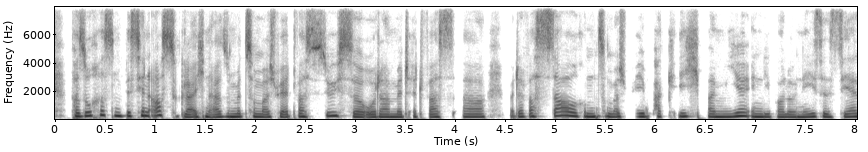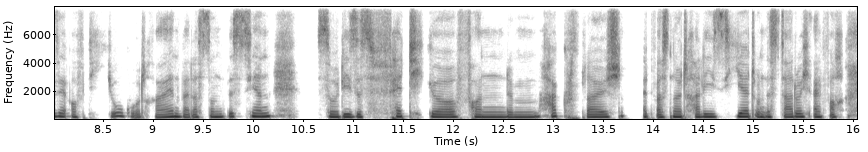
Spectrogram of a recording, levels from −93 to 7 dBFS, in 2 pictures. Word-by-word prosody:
versuch 250 +5 +2
es 300 - 0
'n 250 - +4
bisschen 245 +3 +3
auszugleichen, 210 -8 0
also 185 +3 0
mit 200 +1 +4
zum 200 -3 +2
Beispiel 185 +1 -1
etwas 200 +1 0
Süße 245 -8 +1
oder 180 +1 +1
mit 185 +1 -1
etwas, 185 -1 -3
äh, 190 -1 -1 0.3
mit - - -7
etwas 215 +1 0
Saurem. 240 -6 +2
Zum 215 0 -1
Beispiel 205 +1 -1
pack 205 -1 -9
ich 215 -1 -2
bei 195 - 0
mir 210 +5 +4
in 190 -1 +4
die 185 - -1
Bolognese 180 +1 +1
sehr, 190 +3 0
sehr 215 -1 -1
oft 180 -2 -8
Joghurt 230 -4 -6
rein, 185 +5 +3
weil 170 - -4
das 175 -2 -4
so 190 - -2
'n 185 +1 +1
bisschen 215 +1 +2 0.4
so 185 -4 0
dieses 180 0 +1
Fettige 185 -3 -1
von 175 -1 0
dem 170 +2 0
Hackfleisch 185 -3 -1 0.2
etwas 175 -1 -2
neutralisiert 190 +2 +2
und 180 -1 0
es 185 - 0
dadurch 195 +1 -1
einfach 180 -1 -3
190 Hz, 185 wpm, -23 LUFS, 180-210 Hz, 0.4 s, n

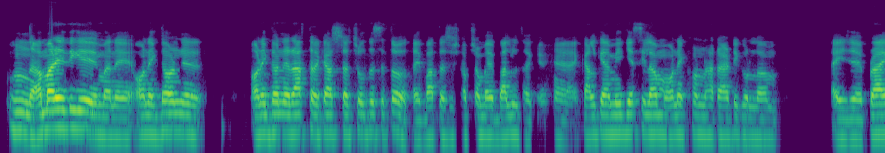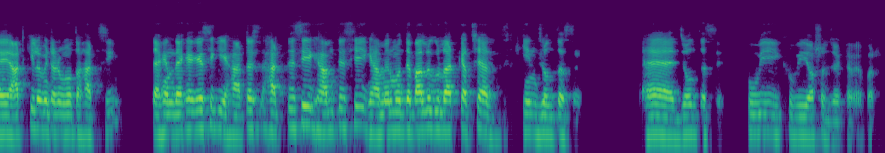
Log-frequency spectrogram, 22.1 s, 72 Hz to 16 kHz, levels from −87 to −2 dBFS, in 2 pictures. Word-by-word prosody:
উম 155 0 0 0.2
আমার 165 +3 +9
এদিকে 165 0 +2 0.3
মানে 130 0 +1 0.3
অনেক 135 0 +1
ধরনের, 150 -1 +3 0.8
অনেক 140 +1 +2
ধরনের 145 -1 +4
রাস্তার 140 -1 +1
কাজটাজ 140 -1 +1
চলতেছে 145 0 -4
তো। - - +2 0.2
তাই 115 - -4
বাতাসে 125 0 -4
সবসময় 125 0 -2
বালু 130 +2 -1
থাকে। 115 - -10 0.2
হ্যাঁ, 115 -3 -7 0.2
কালকে 130 +1 -1
আমি 140 +1 -2
গেছিলাম 145 -1 0 0.2
অনেকক্ষণ 135 +1 -4
হাঁটাহাঁটি 125 0 -3
করলাম। 120 -2 -4 0.9
এই 120 - -1
যে, 120 - 0 0.2
প্রায় 135 0 +5 0.2
৮ - - -2
কিলোমিটারের 155 -3 0
মত 140 - -3
হাঁটছি। 155 -1 -5 0.6
এখন 145 +1 +1
দেখা 155 +3 +2
গেছে 165 0 +2
কি? 155 - -3
হাঁট 135 -1 0 0.3
হাঁটতেছি, 160 +4 -2 0.2
ঘামতেছি। 165 +4 -2 0.2
ঘামের 145 +1 0
মধ্যে 155 0 +2
বালুগুলো 155 0 +2
আটকাচ্ছে 155 0 -2
আর - - -2 0.3
স্কিন 150 -1 -5
জ্বলতেছে 140 - -4 0.9
হ্যাঁ, 135 -1 +2 0.2
জ্বলতেছে। 135 - -7 0.3
খুবই, 145 0 -8 0.2
খুবই 130 -2 -11
অসহ্য 125 - -13
একটা - - -14
ব্যাপার। - - -14
140 Hz, 140 wpm, -23 LUFS, 135-155 Hz, 0.9 s, আমার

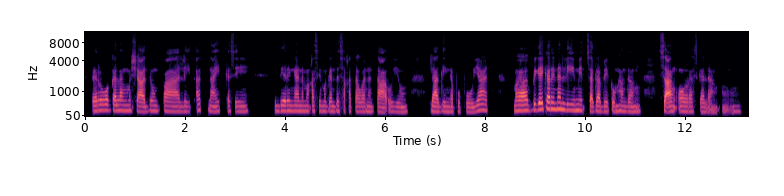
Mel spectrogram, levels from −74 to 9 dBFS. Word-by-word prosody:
Pero 180 +3 +2
'wag 185 -1 -2
ka 180 - +5
lang 185 -1 -1
masyadong 170 0 +1
pa-late 155 -2 0
at 190 +2 -2
night 160 0 -3
kasi 160 -1 -7 0.5
hindi 165 +1 -2
rin 175 0 0
nga - - +2
naman 170 0 -3
kasi 170 0 -5
maganda 165 0 -4
sa - - -9
katawan 155 0 -4
ng 150 - -10
tao 145 0 +1
'yong 150 0 -7 0.5
laging 155 -1 +1
napupuyat. 155 +6 -2 0.5
Magbigay 185 +4 +5
ka 230 0 +8
rin 230 0 +3
ng 225 - +4
limit 190 -1 -2
sa - - +3
gabi 160 -2 +1
kung 155 +1 -3
hanggang 155 -2 -3 0.4
saang 165 - +8
oras 155 -1 -1
ka 150 - -2
lang. 70 - -6
Oo. 155 +1 -12
160 Hz, 165 wpm, -24 LUFS, 155-180 Hz, 0.5 s, ka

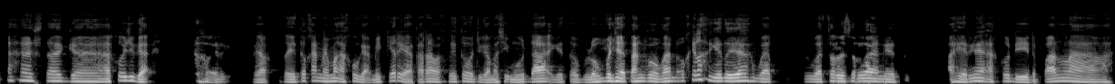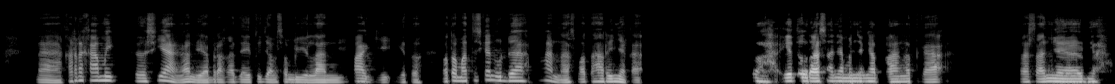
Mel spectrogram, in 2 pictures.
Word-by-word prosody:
Astaga, 145 -7 0
aku 180 +6 0
juga 130 -9 +4 0.5
duh 120 - -6 0.5
waktu 110 +3 -5
itu 140 - -4
kan 165 - -1
memang 145 +2 +1
aku 145 +3 -4
nggak 115 -3 -2
mikir 160 +10 -2
ya, 105 - +2
karena 130 +4 0
waktu 125 +2 -11
itu 145 - -7
juga 110 -2 -2
masih 115 +3 -4
muda 120 +4 0 0.2
gitu 115 -1 -6
belum 115 +2 +2
punya 155 -1 +8
tanggungan, 145 0 +3
okelah 215 +8 -1
gitu 155 0 +4
ya 165 - +6
buat 130 -1 0 0.3
buat 125 -2 0
seru-seruan 145 -1 +3
gitu. 120 -1 -2 0.5
Akhirnya 130 +6 +2
aku 130 - -7
di 120 - +1
depanlah. 125 -3 0 0.4
Nah, 100 -1 -3
karena 185 - -4
kami 185 0 +2 0.2
kesiangan 145 - -1
ya 100 - +1
berangkatnya 110 0 -6
itu - - -12
jam 110 -3 -2
9.00 105 -3 0 0.3
pagi 110 -7 -4
gitu, 110 -1 -10 0.3
otomatis 160 +3 -1
kan 210 - -1
udah 170 -2 +1 0.2
panas 115 - -3
mataharinya, 130 +1 +1
Kak. 105 0 -9 1.1
Wah, 135 -5 0
itu 160 +1 +4
rasanya 155 +1 +5
menyengat 145 -1 +3
banget, 125 +2 0
Kak. 115 0 -1 0.8
Rasanya 130 +1 +3
udah 130 0 -2
130 Hz, 155 wpm, -23 LUFS, 115-150 Hz, 1.1 s, punya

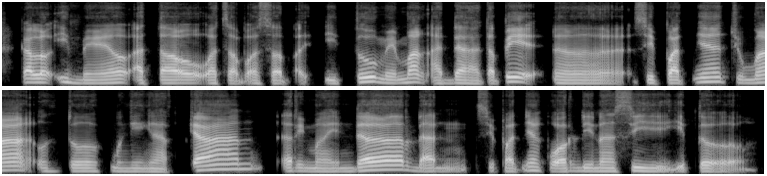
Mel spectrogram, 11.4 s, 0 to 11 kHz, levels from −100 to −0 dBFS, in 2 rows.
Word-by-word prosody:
kalau 150 0 +4
email 130 -2 -1
atau 120 0 +2
WhatsApp-WhatsApp 120 - -2
e 115 - -9
itu 170 +9 +2
memang 140 +4 +1
ada, 115 0 0
tapi, 180 -1 +4
eee, 120 -1 -3
sifatnya 160 +5 +1
cuma 145 +5 +3
untuk 120 0 -5
mengingatkan, 150 - +1 0.2
e - - -1
reminder, 125 +9 +4
dan - - -2
sifatnya 145 0 -4
koordinasi, 120 +1 -2
gitu. 115 +9 -3
125 Hz, 105 wpm, -23 LUFS, 120-155 Hz, 0.2 s, kalau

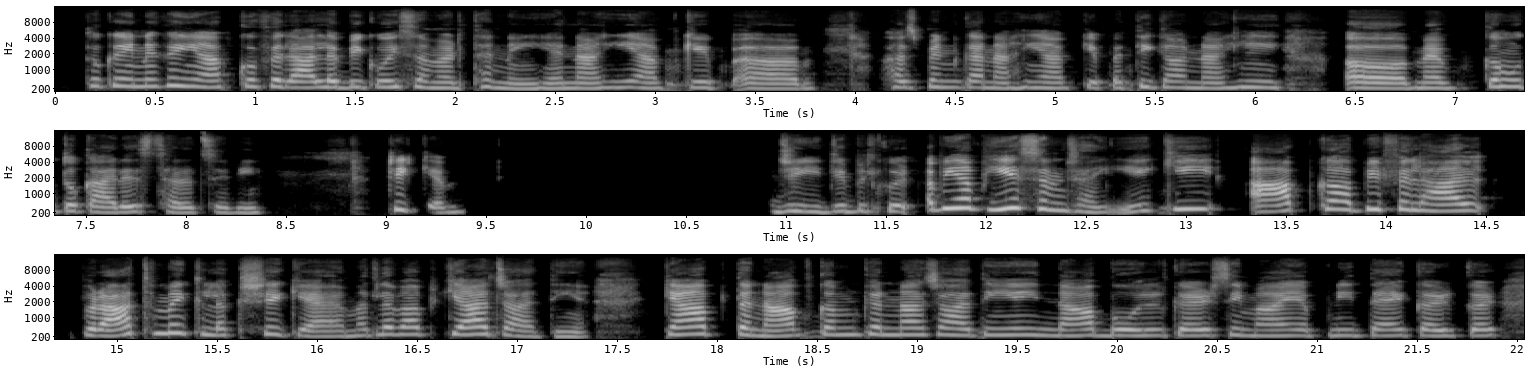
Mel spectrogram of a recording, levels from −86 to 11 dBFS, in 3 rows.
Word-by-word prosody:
तो 310 - -6
कहीं 310 -1 +3
न 295 0 0
कहीं 320 -2 +2
आपको 265 +2 0
फिलहाल 260 -3 +1
अभी 260 +1 +2
कोई 270 +1 -3
समर्थन 260 -1 -5
नहीं 205 -1 -6
है, 215 - -4
ना 220 0 0
ही 250 +3 -7
आपके 225 +3 -3
अ, 210 -3 -2 0.5
हसबैंड 255 0 -4
का, 255 - +1
ना 230 -2 -2
ही 240 +2 -7
आपके 230 +1 -4
पति 240 +4 -3
का, 255 -1 -5
ना 230 -2 -3
ही 260 -2 -5 0.3
अ, 225 -2 +4
मैं 230 -1 0 0.2
कहूँ 285 0 -1
तो 265 - -1
कार्यस्थल 220 -1 -2
से 210 - -7
भी, 200 +1 -8 0.6
ठीक 325 -4 +4
है। 205 - -3 1.7
जी, 250 0 -2
जी, 250 +4 -6
बिल्कुल। 270 - -4
अभी 380 +5 +7
आप 395 -3 +5
ये 365 +4 +9
समझाइए 270 -6 -3
कि 360 +1 +3 0.2
आपका 285 +7 +5
अभी 335 +2 +2
फिलहाल 290 -4 +2 0.3
प्राथमिक 335 +7 +4
लक्ष्य 290 +3 +1
क्या 255 -5 -1
है, 220 0 -6
मतलब 280 +6 -4
आप 300 0 -1
क्या 305 -2 +5
चाहती 215 -8 -5
हैं? 195 - -9 0.4
क्या 295 -1 +7
आप 315 0 +3
तनाव 240 -4 +5
कम 285 -1 -3
करना 285 -1 0
चाहती 275 -1 -3
हैं, 275 0 -2
ना 245 +1 +1
बोलकर 250 0 -1
सीमाएँ 245 -2 -2
अपनी 245 +1 -9
तय 250 -1 -2
कर 245 -2 -1
कर 250 0 -2
255 Hz, 180 wpm, -21 LUFS, 235-290 Hz, 1.7 s, ये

